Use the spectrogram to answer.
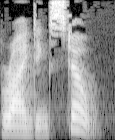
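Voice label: "grinding-stone", English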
